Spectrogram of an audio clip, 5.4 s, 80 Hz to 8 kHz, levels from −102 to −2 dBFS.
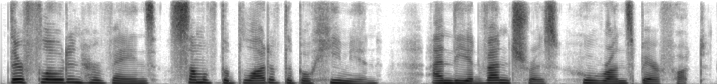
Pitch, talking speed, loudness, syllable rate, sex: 220 Hz, 200 wpm, -19 LUFS, 5.9 syllables/s, female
